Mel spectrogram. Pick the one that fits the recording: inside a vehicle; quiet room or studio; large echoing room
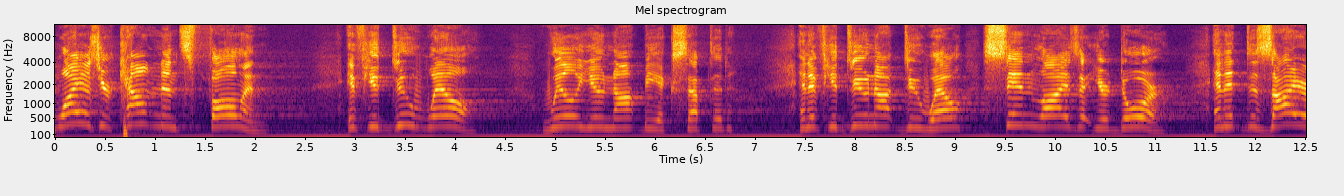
large echoing room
